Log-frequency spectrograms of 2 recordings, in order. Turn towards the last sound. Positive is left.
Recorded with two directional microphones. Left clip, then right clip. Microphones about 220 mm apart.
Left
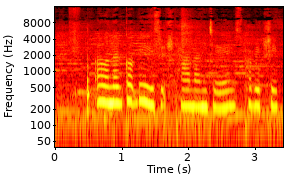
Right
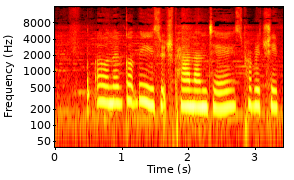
turn(degrees=-25)  # may be behind; listen again after turning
